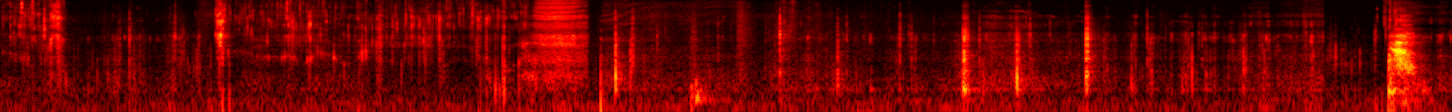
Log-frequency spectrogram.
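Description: Close-up chewing of a mouthful of fried, sauce-coated chicken lollipop: wet mouth sounds with scattered crunches and clicks. There is a short hiss about five seconds in and a louder burst near the end.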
